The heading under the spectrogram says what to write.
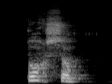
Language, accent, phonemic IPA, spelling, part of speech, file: French, Canada, /puʁ.so/, pourceau, noun, LL-Q150 (fra)-pourceau.wav
- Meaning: swine, pig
